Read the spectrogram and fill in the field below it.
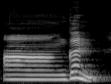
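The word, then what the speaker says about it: आँगन: आंगन, अब आप देख सकते हैं मैंने बोला आंगन। बोलते हुए मैंने नाक और मुख से उच्चारण किया, जबकि मैंने गन बोलते हुए सिर्फ मुंह से उच्चारण किया है, नाक की मैंने सहायता नहीं ली है, क्योंकि चांद बिंदु सिर्फ कहाँ है, आ के ऊपर।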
